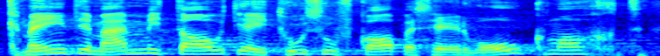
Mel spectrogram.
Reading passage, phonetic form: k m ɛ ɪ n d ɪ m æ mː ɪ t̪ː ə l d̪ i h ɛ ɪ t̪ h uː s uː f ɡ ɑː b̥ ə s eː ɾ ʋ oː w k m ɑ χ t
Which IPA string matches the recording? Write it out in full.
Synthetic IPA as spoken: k m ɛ ɪ n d ɪ m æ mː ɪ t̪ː ɑ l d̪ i h ɛ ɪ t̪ h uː s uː f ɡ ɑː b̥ ə s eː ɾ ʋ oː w k m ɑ χ t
